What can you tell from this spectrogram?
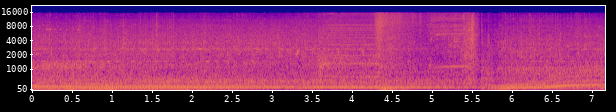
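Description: Sci-fi machinery sound effect: a rescue vehicle's mechanical arms hoisting a capsule out of the snow, with a steady layered hum. There are two short bursts of hiss about four and five and a half seconds in, and rising whines near the end.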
